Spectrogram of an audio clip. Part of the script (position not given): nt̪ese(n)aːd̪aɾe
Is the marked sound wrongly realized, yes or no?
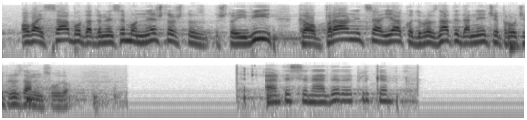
no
